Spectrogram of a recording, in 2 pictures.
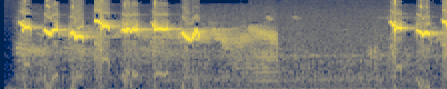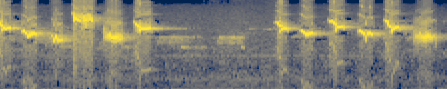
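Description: European pied flycatcher giving three quick phrases of about eight high, sweet, see-sawing notes, each phrase roughly two and a half seconds long with short pauses between.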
